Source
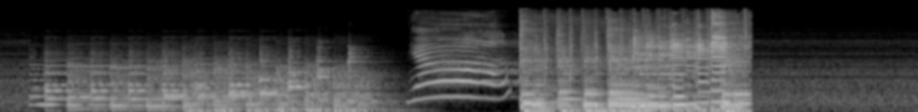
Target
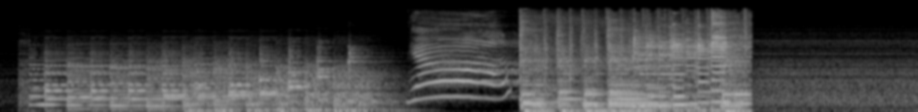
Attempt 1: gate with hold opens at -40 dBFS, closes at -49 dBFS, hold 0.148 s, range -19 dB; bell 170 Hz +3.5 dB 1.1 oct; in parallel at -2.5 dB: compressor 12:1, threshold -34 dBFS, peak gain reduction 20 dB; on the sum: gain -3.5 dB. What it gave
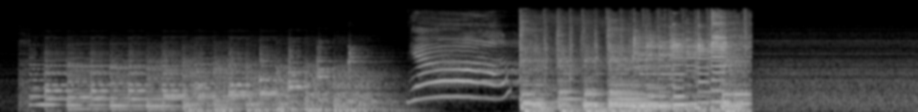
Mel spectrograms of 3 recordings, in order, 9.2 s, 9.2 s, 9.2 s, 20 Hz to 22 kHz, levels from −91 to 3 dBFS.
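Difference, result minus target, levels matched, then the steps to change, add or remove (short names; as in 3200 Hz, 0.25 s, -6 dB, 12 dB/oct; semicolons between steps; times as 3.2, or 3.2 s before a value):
125 Hz band +3.0 dB
change: bell 170 Hz -7 dB 1.1 oct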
